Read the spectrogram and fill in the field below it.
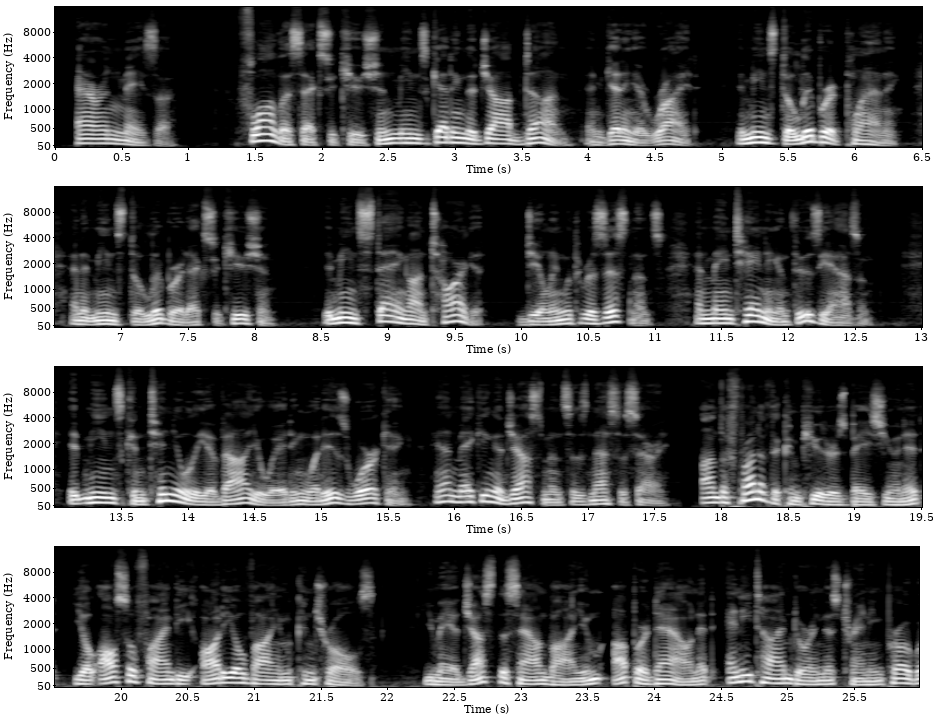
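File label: narration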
